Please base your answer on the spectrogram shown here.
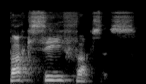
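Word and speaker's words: fac si facis: do in Latin and what how it is pronounced is Foxy foxes and I just think to myself and I'm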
